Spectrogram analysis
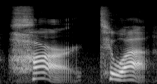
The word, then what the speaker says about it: heart: 자, heart와 hurt의 차이는 발음 끼워보시면 모음밖에 없어요. 자, 우리가 보통 마음, 심장이라고 하는 거는 R 사운드예요. 뭐랑 똑같냐면 dark랑 똑같아요.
